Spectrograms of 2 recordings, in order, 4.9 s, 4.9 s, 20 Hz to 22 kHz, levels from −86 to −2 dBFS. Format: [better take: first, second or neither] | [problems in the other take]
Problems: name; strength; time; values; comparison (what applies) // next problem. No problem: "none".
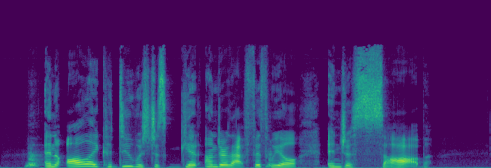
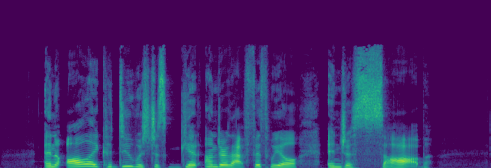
second | dog barking; faint; peak 10 dB below the speech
